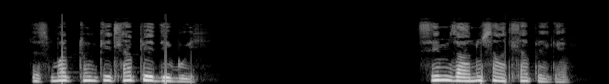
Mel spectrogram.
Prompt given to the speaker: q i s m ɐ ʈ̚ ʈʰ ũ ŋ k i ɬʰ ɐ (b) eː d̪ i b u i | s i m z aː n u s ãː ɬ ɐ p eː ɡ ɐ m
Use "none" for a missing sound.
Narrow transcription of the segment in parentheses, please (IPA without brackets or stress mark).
p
